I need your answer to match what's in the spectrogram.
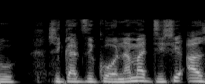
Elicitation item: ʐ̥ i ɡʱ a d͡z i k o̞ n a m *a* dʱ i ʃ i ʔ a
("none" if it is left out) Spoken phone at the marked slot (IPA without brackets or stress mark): a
